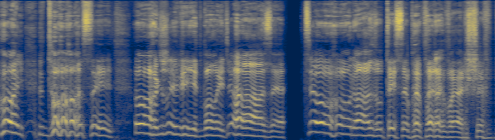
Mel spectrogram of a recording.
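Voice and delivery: high, drawn-out helpless wail; gasping with laughter. A narrator's reading. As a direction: beg for mercy as if laughter hurts. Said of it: "задихаючись, прохрипів він". (протяжно, знемагаючи від сміху)

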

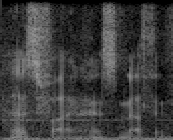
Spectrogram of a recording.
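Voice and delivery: low, soft, playing it cool; feigned nonchalance. Player shrugging off a scare, low feigned calm. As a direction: brush it off in a low, small voice.

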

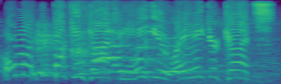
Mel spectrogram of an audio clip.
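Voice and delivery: high-pitched furious screaming; panicked screaming. Real, not acted. Player cursing the one who trapped him, high frantic screaming. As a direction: scream your hatred, voice shooting up high. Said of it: "You screamed like a little bitch".

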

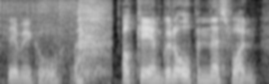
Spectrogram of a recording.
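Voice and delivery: ordinary talk, nothing marked

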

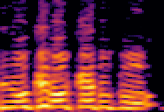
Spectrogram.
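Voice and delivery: high, loud mock-crying puppet voice; crying yokai plush. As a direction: play the hurt little yokai. Voicing the plush. (高い声で泣きそうな妖怪のぬいぐるみ)

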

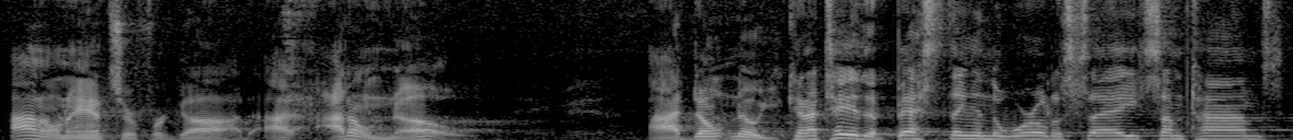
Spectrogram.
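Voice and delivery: ordinary talk, nothing marked

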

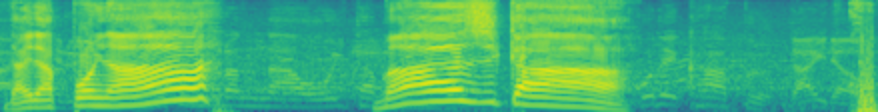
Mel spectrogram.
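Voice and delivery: slow, long-drawn last vowels; dismayed drawl. Real, not acted. Player seeing a pinch hitter coming, dismayed drawl. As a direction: stretch it out in disbelief.

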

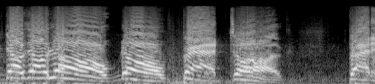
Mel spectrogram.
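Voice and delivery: slow, loud dog-scolding. Pretend. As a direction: drag out the scolding.

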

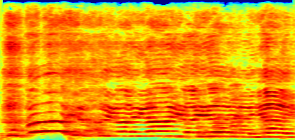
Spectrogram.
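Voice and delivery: high excited ay-ay-ay, tapering off; mock joyful wail. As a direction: squeal with hammed-up delight at the money. Woman overjoyed at gift.

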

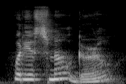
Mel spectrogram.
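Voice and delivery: put-on high-pitched boy talking to his pet; asking a pet. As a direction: start high, coax the little animal with a question. Benny questions his pet mouse.

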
